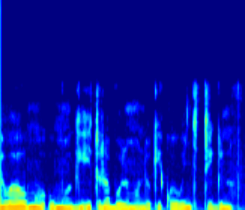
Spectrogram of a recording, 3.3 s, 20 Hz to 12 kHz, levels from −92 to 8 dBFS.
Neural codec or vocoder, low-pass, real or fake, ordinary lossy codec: none; 7.2 kHz; real; none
